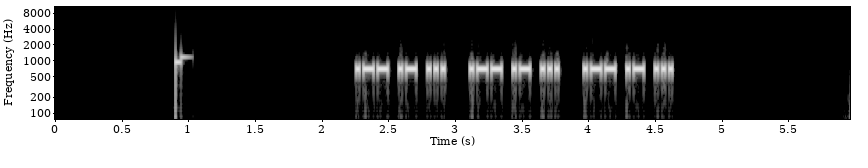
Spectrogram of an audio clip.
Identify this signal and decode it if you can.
Morse code, heard as a keyed tone, about 42 wpm, 700 Hz. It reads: WAS WAS WAS
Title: Top 100 Words Repeated 45wpm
